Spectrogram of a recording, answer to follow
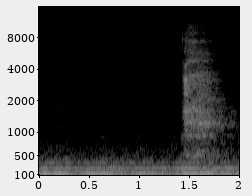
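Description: Near silence with a faint steady hum, broken about a second and a half in by a man's short, breathy sigh.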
